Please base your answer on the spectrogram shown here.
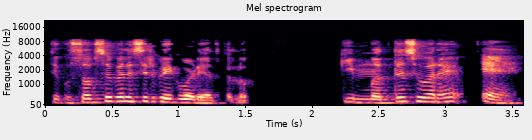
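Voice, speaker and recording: A man's voice: a little high, a little fast, vocal fry, a little mellow. A man teaching a grammar lesson for exam students, explaining step by step and checking in with his listeners.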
